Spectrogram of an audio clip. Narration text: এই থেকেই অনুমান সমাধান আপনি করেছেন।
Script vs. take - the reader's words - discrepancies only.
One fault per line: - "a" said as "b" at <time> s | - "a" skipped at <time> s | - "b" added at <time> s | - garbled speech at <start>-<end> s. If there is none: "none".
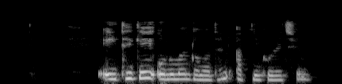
none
